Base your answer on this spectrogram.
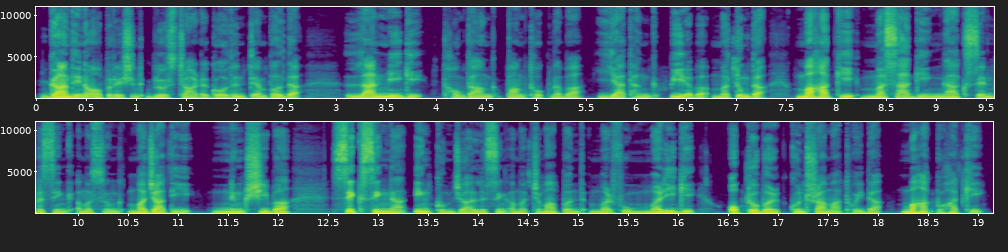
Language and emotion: Manipuri, neutral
